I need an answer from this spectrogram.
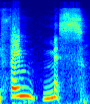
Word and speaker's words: famous: Now, words ending with OUS won't be pronounced as aus. It will be pronounced as iss.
